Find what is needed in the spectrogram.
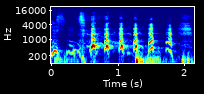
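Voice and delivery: a burst of high laughter. Real, not acted. Agent laughing at her own story, high laughter. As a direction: laugh out at the memory.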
